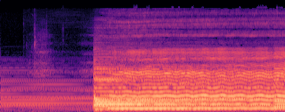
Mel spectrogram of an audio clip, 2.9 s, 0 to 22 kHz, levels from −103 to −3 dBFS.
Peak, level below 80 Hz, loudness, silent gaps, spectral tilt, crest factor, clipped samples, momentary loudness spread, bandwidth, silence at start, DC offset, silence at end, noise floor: -4 dBFS; -54 dBFS; -17 LUFS; none; -7.5 dB/octave; 14 dB; under 0.1%; 3 LU; 14.5 kHz; 0 s; under 0.1%; 0 s; -39 dBFS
